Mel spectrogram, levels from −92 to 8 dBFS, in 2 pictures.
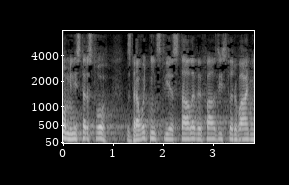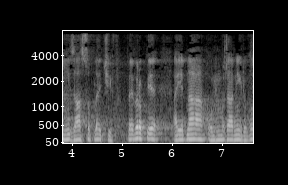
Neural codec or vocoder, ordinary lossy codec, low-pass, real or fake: vocoder, 22.05 kHz, 80 mel bands, WaveNeXt; MP3, 32 kbps; 7.2 kHz; fake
